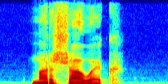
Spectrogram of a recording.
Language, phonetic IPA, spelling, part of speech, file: Polish, [marˈʃawɛk], marszałek, noun, Pl-marszałek.ogg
